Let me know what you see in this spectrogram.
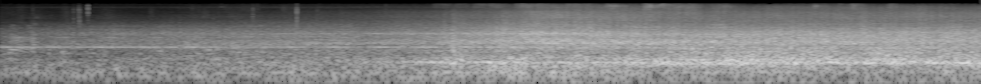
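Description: Electric commuter train approaching and running past on the track, its noise building over the first five seconds or so into a steady loud rumble and rush of wheels on rail.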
